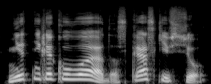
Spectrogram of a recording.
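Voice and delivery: high-pitched, snappish denial; angry denial. A narrator's reading. Demon denying hell to the hero, angry. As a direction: deny it crossly with voice lifted high. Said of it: "зло сказала чертовка".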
